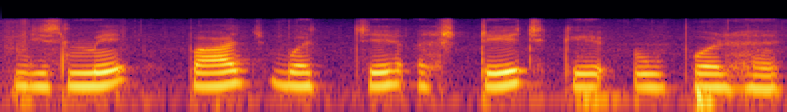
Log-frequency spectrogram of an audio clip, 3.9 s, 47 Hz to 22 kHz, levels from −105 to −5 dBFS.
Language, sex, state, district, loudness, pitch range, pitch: Hindi, female, Bihar, Patna, -17 LUFS, 195-210 Hz, 205 Hz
